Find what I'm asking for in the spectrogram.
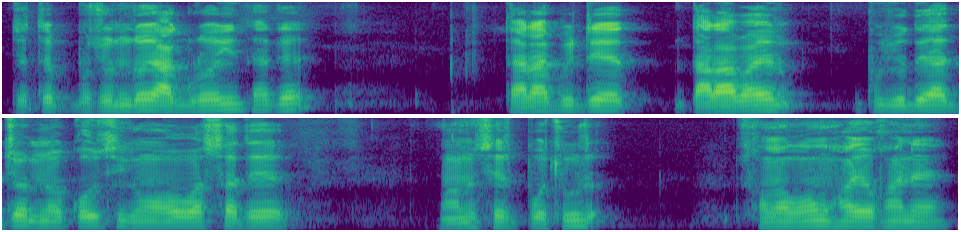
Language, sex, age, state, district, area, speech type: Bengali, male, 30-45, West Bengal, Howrah, urban, spontaneous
